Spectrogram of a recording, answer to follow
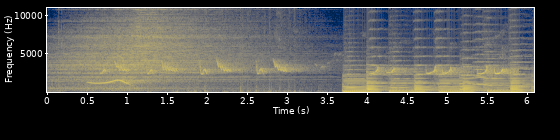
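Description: Cartoon sound-effect birdsong: short repeated chirps and one rising-and-falling whistle over a soft outdoor ambience. About three and a half seconds in, bouncy children's-cartoon background music with a steady beat starts abruptly, and the chirps carry on over it.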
